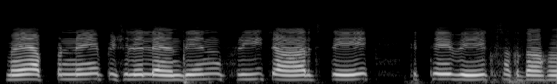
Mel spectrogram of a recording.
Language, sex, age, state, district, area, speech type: Punjabi, female, 45-60, Punjab, Moga, rural, read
